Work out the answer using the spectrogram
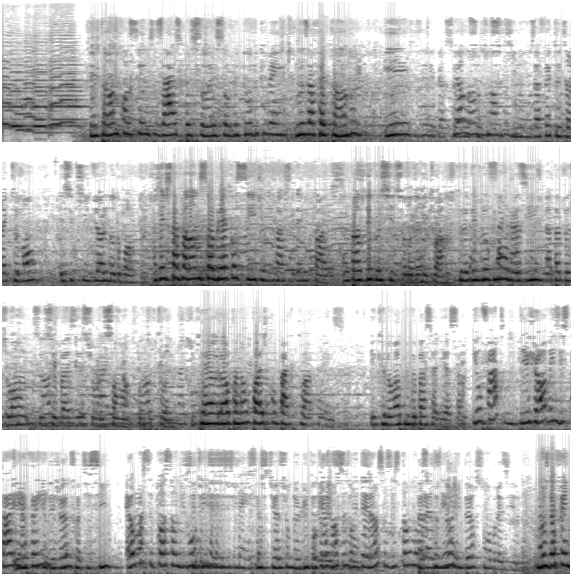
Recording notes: Sounds extracted from her intervention at an event organised by the organisation Espírito Mundo on October 25th in Brussels.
